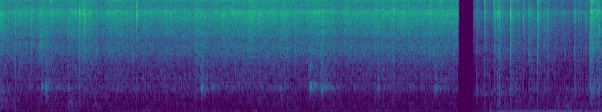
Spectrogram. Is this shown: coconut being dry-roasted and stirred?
yes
